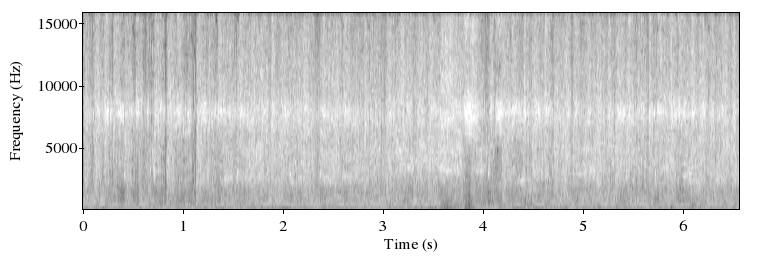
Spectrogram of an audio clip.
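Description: Loud live fuji music blaring from loudspeakers: driving drums under a singer's voice, with no break.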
